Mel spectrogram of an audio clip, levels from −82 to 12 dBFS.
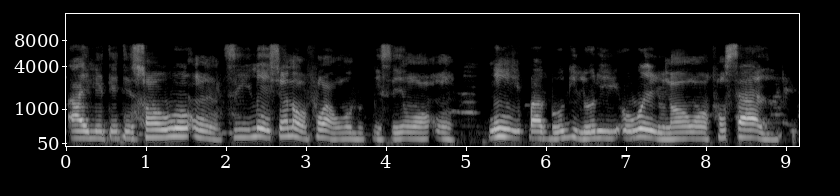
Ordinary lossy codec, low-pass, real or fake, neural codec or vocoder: none; 7.2 kHz; fake; codec, 16 kHz, 4 kbps, X-Codec, HuBERT features, trained on general audio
